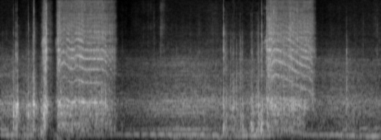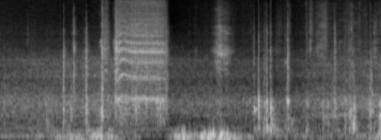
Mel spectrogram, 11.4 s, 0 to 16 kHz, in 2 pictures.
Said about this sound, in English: remove the two 10mm bolts that are holding on the airbox lid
